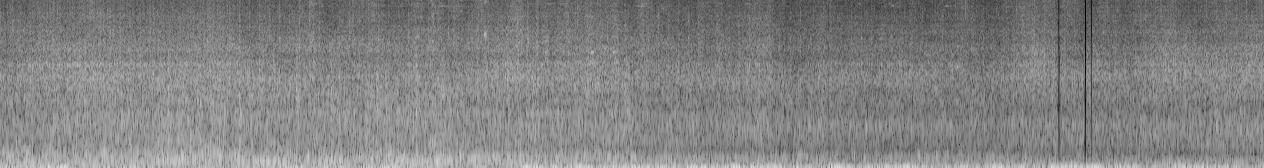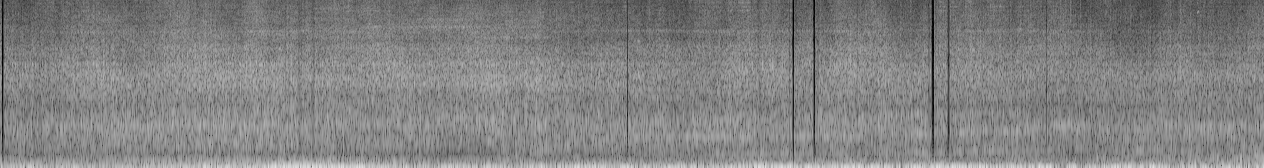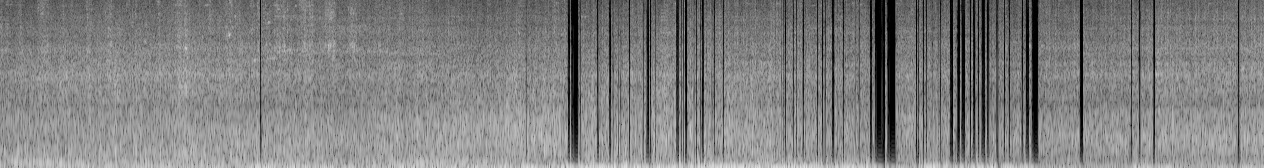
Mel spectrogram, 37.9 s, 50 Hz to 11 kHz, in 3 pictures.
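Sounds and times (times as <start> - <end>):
diesel engine rumbling: 0.0 - 37.9
rising engine tone: 14.4 - 37.9.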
